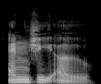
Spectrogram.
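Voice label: "ngo", British English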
